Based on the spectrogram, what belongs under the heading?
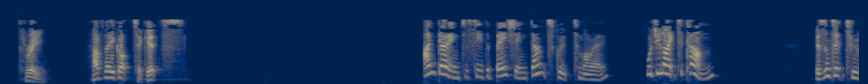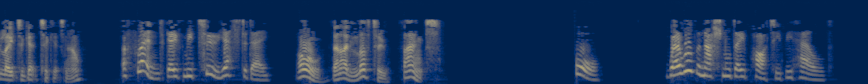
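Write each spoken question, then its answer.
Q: Have they got tickets?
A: Yes, a friend gave two.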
